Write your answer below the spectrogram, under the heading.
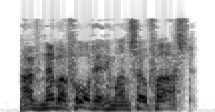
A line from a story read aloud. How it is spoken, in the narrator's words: he grumbled in anger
